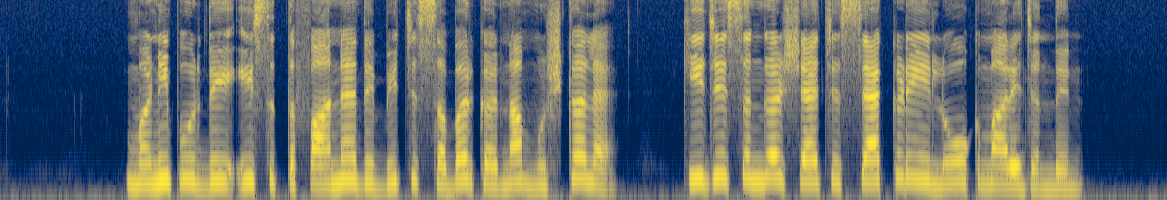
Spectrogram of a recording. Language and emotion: Dogri, sad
